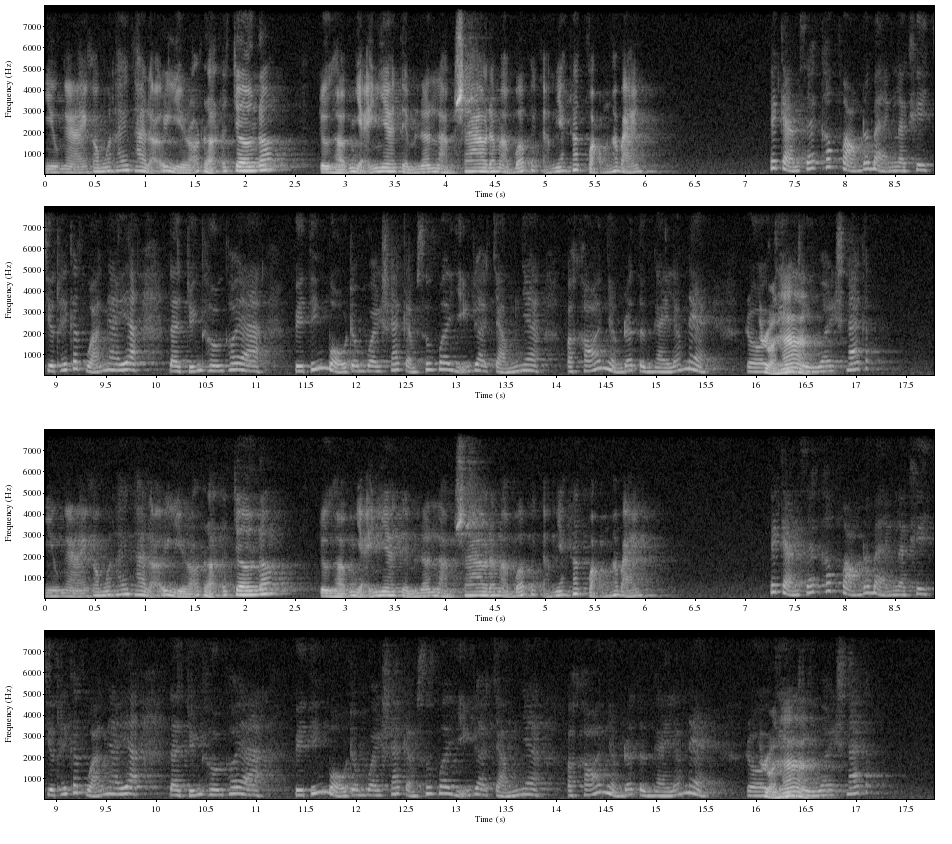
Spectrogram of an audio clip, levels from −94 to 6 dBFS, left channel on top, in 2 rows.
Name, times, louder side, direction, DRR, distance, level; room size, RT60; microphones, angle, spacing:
voice 1, 0.0-2.3 2.8-6.0 16.0-16.5, left 2 dB, 50° left, 9 dB, 1.1 m, -24 dB
voice 2, 7.3-17.1, left 2 dB, 35° left, 7 dB, 0.5 m, -30 dB
19.0 x 14.5 x 3.4 m, 1.0 s
head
